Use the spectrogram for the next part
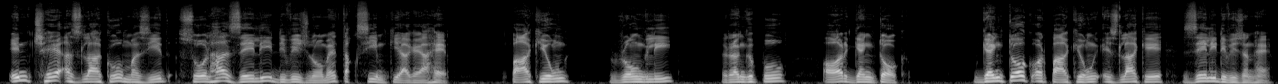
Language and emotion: Urdu, neutral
